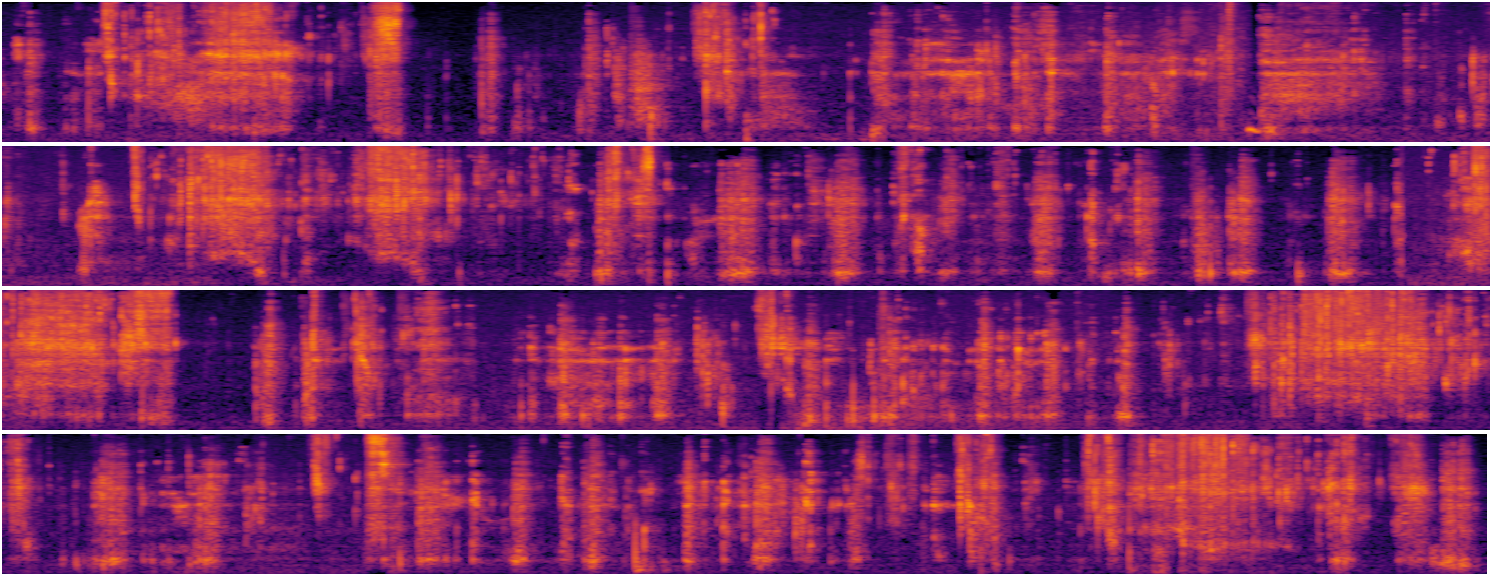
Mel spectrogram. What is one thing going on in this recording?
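Crispy fried chicken crunches loudly with each bite, close up.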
